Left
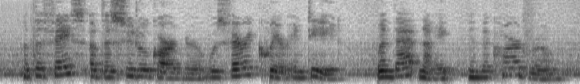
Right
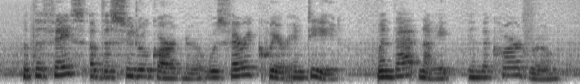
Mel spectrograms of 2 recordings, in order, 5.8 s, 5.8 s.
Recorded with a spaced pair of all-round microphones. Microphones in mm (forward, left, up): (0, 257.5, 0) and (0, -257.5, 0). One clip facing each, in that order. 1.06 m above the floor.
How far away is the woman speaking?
About 1.7 m.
